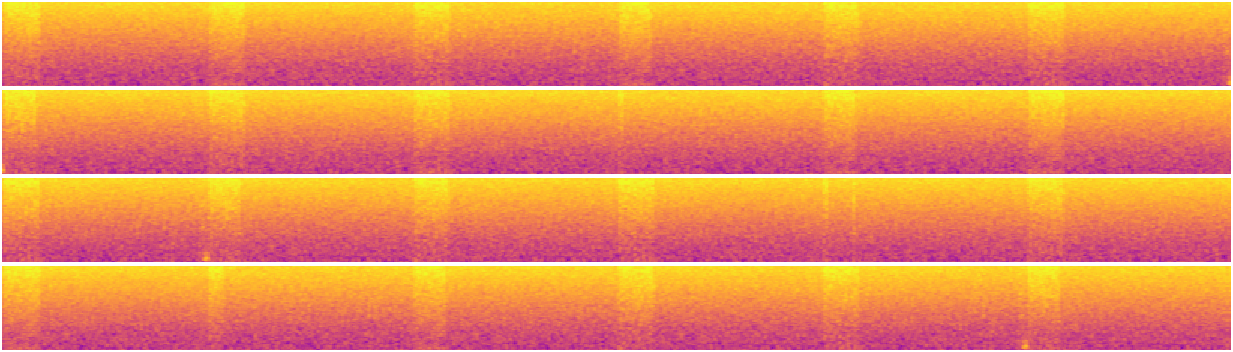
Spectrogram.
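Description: Loud, steady static hiss, with a faint regular pulse about every second and a half; no voice comes through it.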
